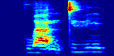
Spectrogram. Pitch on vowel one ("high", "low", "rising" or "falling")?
low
